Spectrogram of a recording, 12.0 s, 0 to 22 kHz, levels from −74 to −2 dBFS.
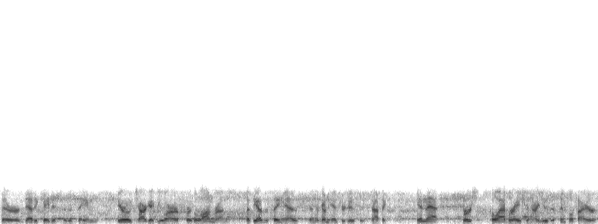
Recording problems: phone-call audio; poor line
echo of what is said; noticeable; throughout; 220 ms later, 10 dB below the speech
traffic noise; faint; throughout; 30 dB below the speech
murmuring crowd; faint; throughout; 25 dB below the speech

